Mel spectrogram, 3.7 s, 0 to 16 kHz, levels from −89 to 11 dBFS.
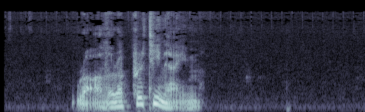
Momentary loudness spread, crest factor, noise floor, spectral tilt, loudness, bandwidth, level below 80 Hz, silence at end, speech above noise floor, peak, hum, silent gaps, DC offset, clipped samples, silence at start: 13 LU; 16 dB; -53 dBFS; -5.5 dB/octave; -14 LUFS; 11.5 kHz; -40 dBFS; 1.65 s; 40 dB; 0 dBFS; none; none; under 0.1%; under 0.1%; 0.75 s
